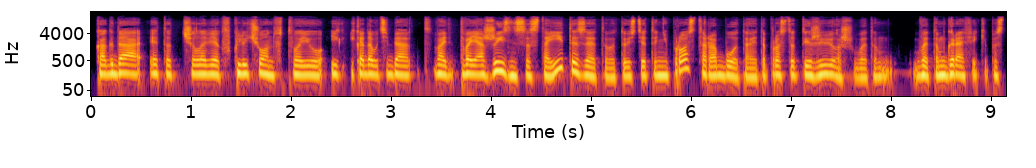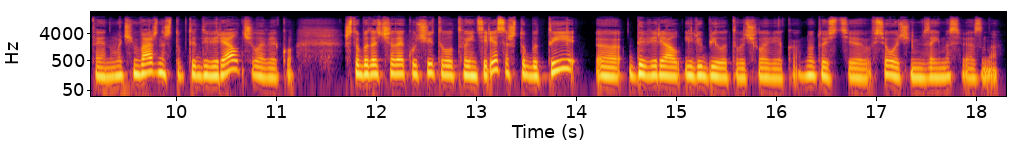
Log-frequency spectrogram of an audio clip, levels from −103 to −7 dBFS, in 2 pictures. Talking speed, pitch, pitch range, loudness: 195 wpm, 165 Hz, 155-180 Hz, -20 LUFS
